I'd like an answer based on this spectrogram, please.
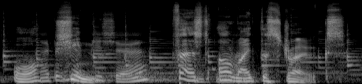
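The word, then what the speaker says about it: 新: It's pronounced or shin.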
